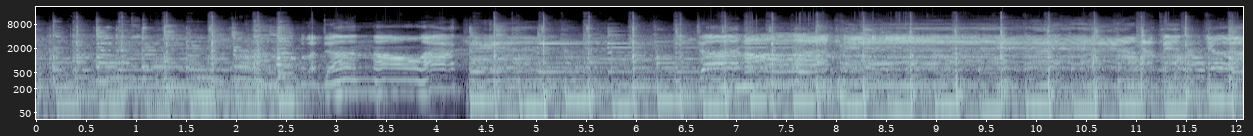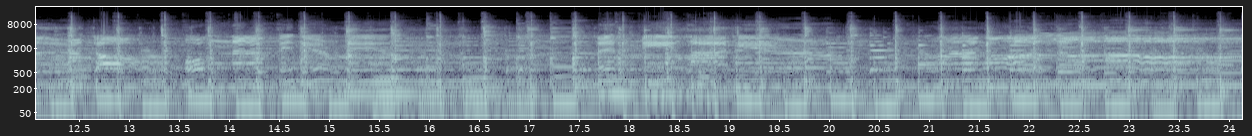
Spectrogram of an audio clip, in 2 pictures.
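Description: Live bluegrass band playing an instrumental passage: mandolin and acoustic guitar picking over a steady upright bass pulse. The bass drops out for about a second near the start.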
